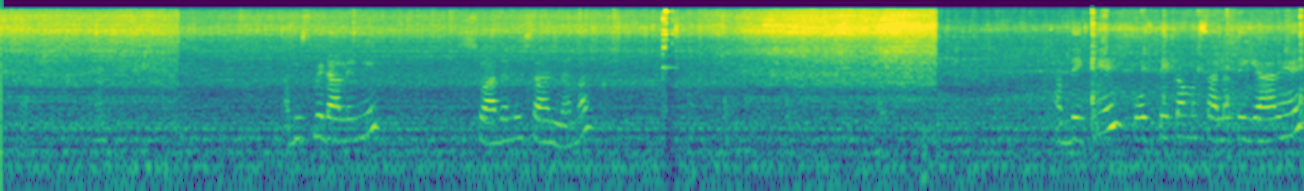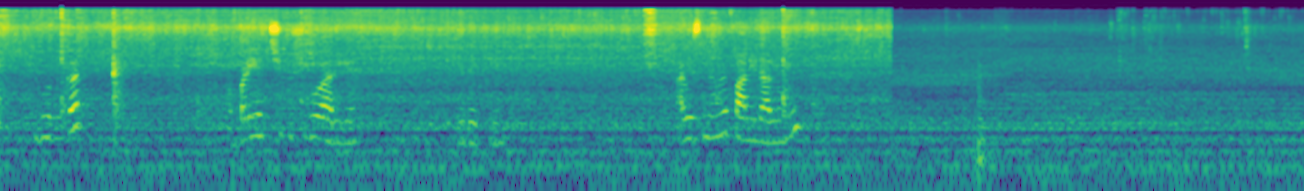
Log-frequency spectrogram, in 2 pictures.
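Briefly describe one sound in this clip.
A spoon scrapes and knocks against a pan.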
